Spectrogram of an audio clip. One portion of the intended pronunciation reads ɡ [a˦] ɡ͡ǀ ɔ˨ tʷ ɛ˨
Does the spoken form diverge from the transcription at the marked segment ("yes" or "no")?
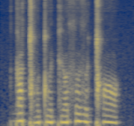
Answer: no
